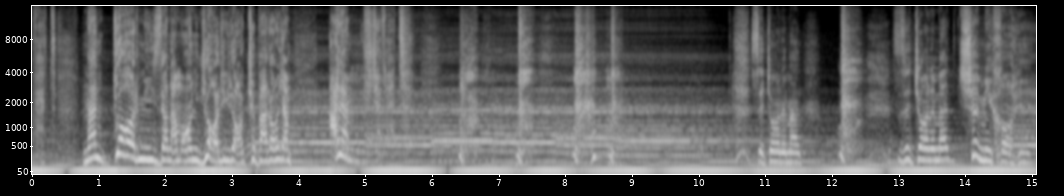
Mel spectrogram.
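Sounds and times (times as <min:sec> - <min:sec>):
strained vocal noises: 0:00.0 - 0:15.0
speech: 0:00.8 - 0:05.3, 0:10.9 - 0:11.7, 0:13.0 - 0:15.0
harsh coughs: 0:06.4 - 0:09.0.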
